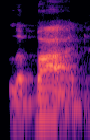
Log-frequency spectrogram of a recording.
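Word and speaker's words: לבד: And in the Hebrew, it is pronounced labad.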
